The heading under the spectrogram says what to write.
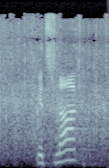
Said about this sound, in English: I'll wait here until you praise the Lord with your applause.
